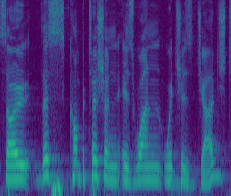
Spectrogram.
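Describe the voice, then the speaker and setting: A man is speaking. He has a New Zealand accent. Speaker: dean of graduate research. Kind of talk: formal event hosting speech. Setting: university event with audience.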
